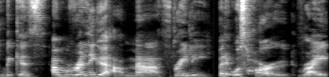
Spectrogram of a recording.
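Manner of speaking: put-on, low American English accent. French speaker switching into English, in an American accent. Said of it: "D'où le petit accent américain".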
